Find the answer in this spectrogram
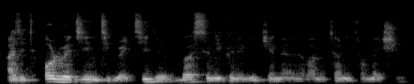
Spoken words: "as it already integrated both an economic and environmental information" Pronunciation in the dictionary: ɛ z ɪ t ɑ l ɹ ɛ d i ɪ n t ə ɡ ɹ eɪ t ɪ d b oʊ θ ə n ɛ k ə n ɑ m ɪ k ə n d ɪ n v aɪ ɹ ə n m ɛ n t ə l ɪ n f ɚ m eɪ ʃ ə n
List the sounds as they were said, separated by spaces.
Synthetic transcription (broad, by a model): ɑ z ɪ t ɑ l ɹ ɛ d i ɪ n t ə ɡ ɹ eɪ t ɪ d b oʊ s ə n ɛ k ə n ɑ m ɪ k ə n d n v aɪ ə m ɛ n t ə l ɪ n f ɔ m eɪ ʃ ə n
